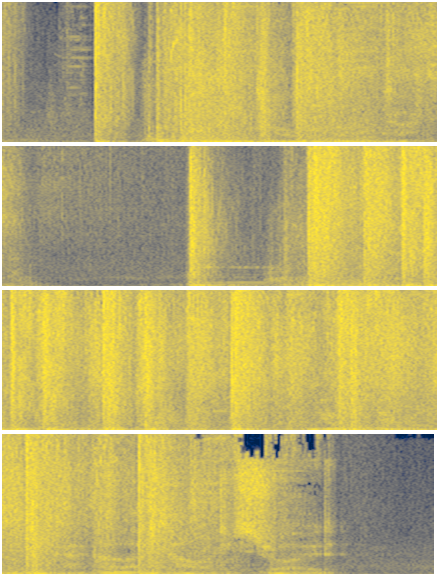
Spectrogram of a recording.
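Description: Magical blasts and explosions boom loudly.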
